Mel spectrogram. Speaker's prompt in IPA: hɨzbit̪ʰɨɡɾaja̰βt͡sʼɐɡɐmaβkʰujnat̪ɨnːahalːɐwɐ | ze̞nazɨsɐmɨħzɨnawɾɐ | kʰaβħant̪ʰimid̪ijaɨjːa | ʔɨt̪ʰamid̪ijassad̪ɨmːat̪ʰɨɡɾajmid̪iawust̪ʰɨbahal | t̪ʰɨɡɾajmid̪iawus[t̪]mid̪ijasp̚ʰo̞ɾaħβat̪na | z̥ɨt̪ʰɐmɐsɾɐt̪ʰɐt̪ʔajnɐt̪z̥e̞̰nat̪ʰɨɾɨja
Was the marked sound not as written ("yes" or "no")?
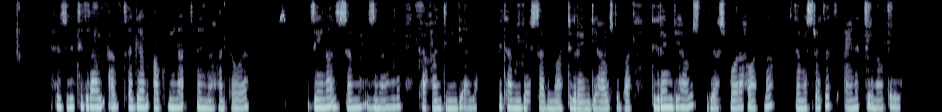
no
